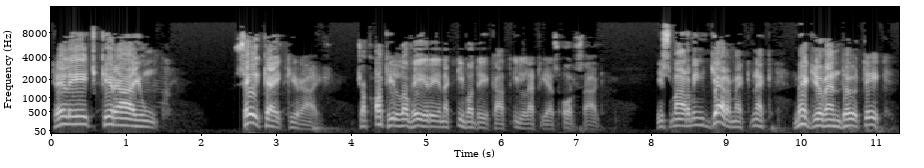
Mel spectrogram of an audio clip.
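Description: A man voicing a boisterous, drunk old male warrior who proclaims loudly with slurred words, in an audiobook reading. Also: mid-range voice, animated, no room sound, voice pushed up, close to an everyday voice. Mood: drunken shouting.

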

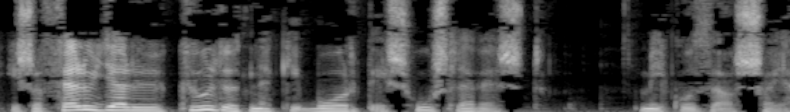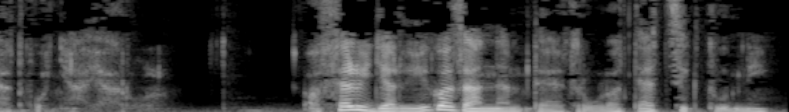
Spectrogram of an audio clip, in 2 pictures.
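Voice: medium pitch, lively intonation, husky, dry recording. A reader voicing a gloomy, deferential male prison turnkey who speaks politely, in an audiobook. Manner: polite, says "sir" often. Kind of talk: audiobook character reading.

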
